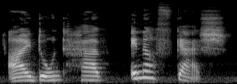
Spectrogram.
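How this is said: The stress falls on the word enough. "Now the stress is on enough"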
